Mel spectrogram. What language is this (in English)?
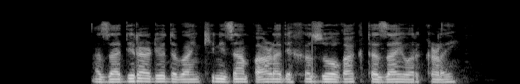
Pashto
